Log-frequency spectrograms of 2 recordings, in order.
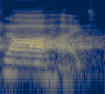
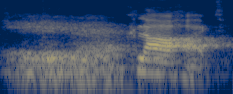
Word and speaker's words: Klarheit: Yeah, that word, if you ever hear a German singer pronounce it, it's like the brightest vowel in the history of the world. We almost don't have it in American English.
